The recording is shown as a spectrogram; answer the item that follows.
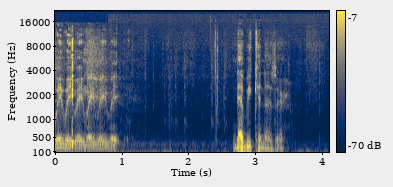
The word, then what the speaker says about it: Nebuchadnezzar: wait wait wait wait Nebuchadnezzar everyone not saying it right nebuch neb neb Nebuchadnezzar yeah Nebuchadnezzar Nebuchadnezzar that's how you say it yep I need to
